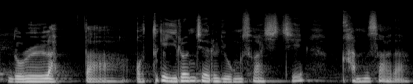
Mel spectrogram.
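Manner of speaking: very slow, hushed wonder; awed gratitude. Acted. Believer quietly amazed at God's forgiveness, hushed awe. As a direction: marvel at it quietly, almost to yourself.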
